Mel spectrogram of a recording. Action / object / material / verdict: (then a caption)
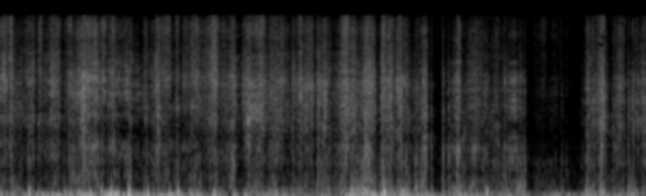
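scrape / molded paper pulp egg carton / paper pulp / none. Fingertips rub and scratch the textured underside of an empty white molded paper pulp egg carton with hollow cups. The result is a dry, papery scratching and rustling with brief soft taps and low thumps, continuing without a break over the whole clip.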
